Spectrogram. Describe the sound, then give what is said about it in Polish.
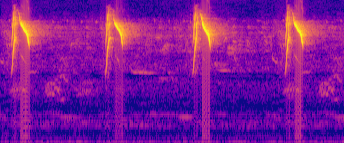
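A marsh warbler mimicking a yellow wagtail's call gives four high, sharp calls, each a quick two-part chirp, repeated evenly about once a second over faint background noise. “A teraz naśladuje pliszkę żółtą.”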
